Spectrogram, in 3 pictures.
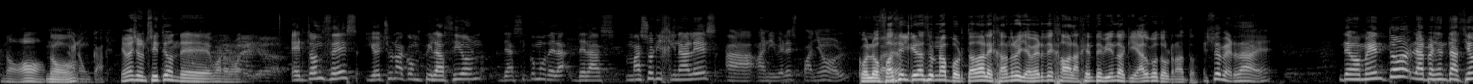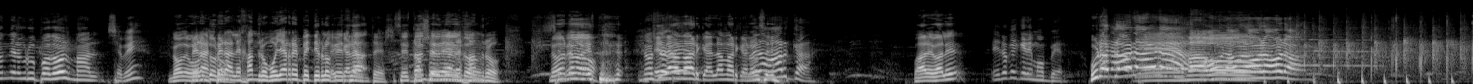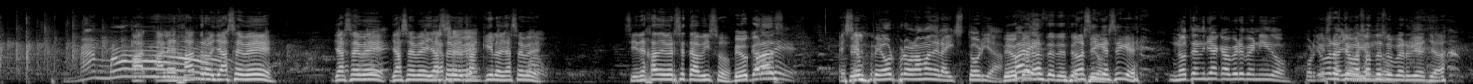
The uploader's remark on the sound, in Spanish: LIVE en THE 1916 IRISH PUB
